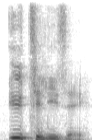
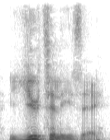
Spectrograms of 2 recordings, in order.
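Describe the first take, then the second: First: It starts with a plain vowel, no y sound. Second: It starts with an added y sound. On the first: The speaker calls it right. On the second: The speaker calls it wrong.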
